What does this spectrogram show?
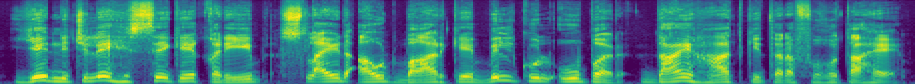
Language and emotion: Urdu, neutral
